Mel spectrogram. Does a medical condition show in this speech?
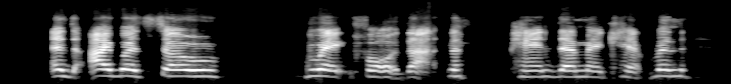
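Yes: cerebral palsy; mild spastic quadriplegic, since birth.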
